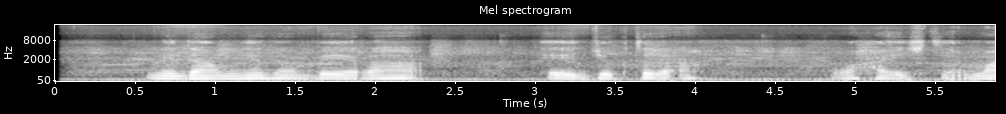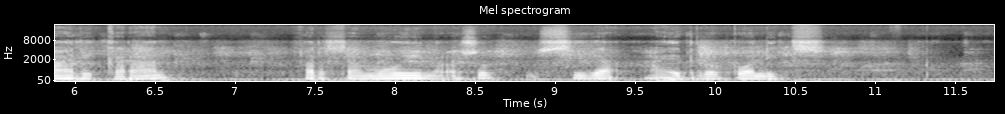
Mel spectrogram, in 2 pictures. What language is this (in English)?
Somali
